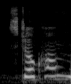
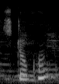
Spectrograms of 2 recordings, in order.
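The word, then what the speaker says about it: Stockholm: তো fast stroke home বা স্টকহোম কোন কোন জায়গায় স্টোক থাকে দন্তস টকার ক স্টোকহোম কোন কোন জায়গায় স্টকহোম একচুয়ালি এটা তো ইংরেজি উচ্চারণ তো ইংরেজিতে উচ্চারণ করতে গেলে স্টকহোম এটাই হচ্ছে স্টকহোম সম্মেলন যেটা সালটা খুবই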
